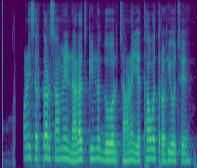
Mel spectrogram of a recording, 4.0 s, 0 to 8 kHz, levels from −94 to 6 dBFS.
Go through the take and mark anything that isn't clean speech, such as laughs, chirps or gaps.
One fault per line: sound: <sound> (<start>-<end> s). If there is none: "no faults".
no faults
